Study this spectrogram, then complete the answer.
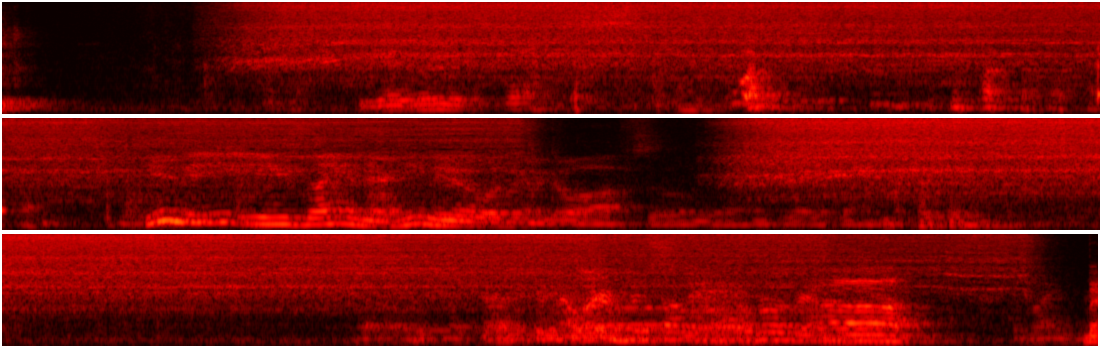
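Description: Small robot motors whir in a steady high hum.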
